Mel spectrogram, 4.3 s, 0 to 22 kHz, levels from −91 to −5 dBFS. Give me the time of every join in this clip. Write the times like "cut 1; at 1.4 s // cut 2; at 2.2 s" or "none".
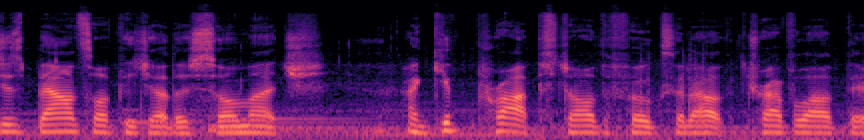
cut 1; at 1.9 s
